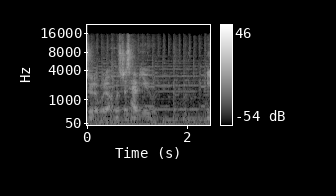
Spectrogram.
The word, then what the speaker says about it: Sudowoodo: up at 5 o'clock this morning to it's pronounced sudowoodo let's just have you be here through order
